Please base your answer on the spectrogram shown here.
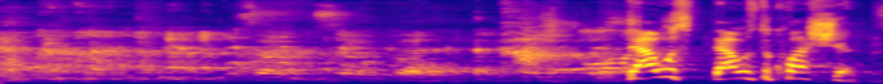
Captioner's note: group laughing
